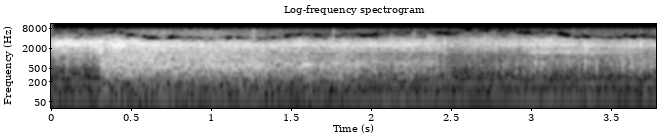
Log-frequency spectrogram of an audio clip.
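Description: A car that caught fire at the seat explodes into a loud, sustained, roaring blast that rumbles on and eases slightly toward the end.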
